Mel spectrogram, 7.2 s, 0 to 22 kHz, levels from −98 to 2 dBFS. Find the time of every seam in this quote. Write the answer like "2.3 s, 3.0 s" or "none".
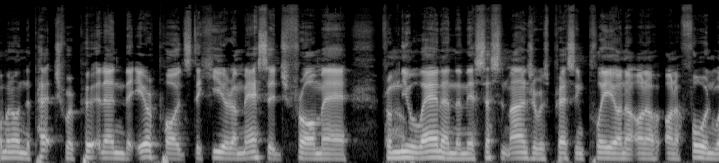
none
